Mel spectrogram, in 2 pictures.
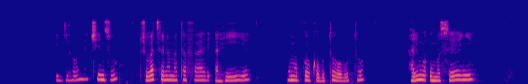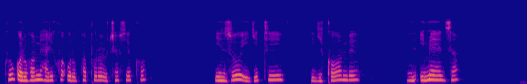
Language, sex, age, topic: Rundi, female, 25-35, education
